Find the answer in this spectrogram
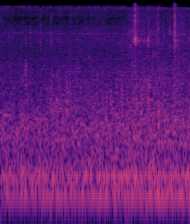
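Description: Steady low rumble of outdoor broadcast background noise between lines of golf commentary, with an even hiss above it.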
